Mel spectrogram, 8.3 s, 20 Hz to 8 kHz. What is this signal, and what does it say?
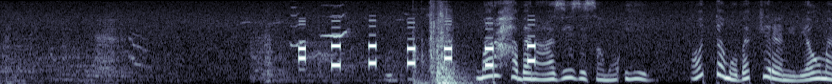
DTMF, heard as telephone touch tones, dialled by hand, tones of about 70 ms. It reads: 0365029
